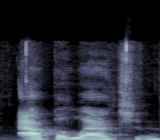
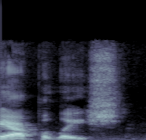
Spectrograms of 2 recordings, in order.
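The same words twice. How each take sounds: First: It is said with a southern US pronunciation. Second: It is said with a northern US pronunciation. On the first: This is how local southerners say it. "people are telling me it's Appalachian State" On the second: The speaker grew up in the north. "Now I'm from the north. I say Appalachian"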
